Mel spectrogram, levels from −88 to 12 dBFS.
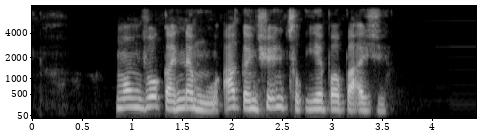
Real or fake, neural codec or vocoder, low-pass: fake; vocoder, 22.05 kHz, 80 mel bands, HiFi-GAN; 7.2 kHz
